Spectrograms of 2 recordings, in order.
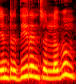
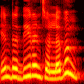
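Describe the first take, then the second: No difference in how they are said.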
